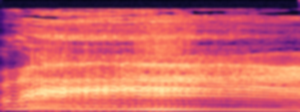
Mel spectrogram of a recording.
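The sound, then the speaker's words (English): A person lets out a loud, sustained roar in imitation of a tiger, a deep growling voice with strong low harmonics that holds steady for over a second before easing off slightly. “Then she heard a big roar.”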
